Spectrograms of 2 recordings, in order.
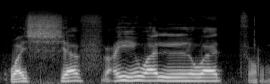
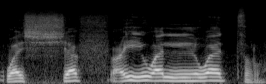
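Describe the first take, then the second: No difference in how they are said.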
